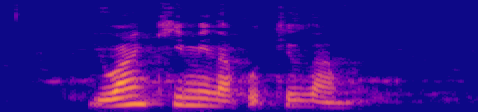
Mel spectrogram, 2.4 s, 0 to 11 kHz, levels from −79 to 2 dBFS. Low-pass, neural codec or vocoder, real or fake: 9.9 kHz; none; real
